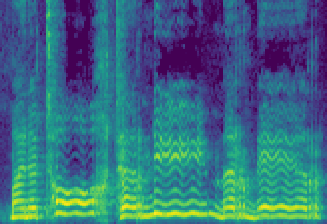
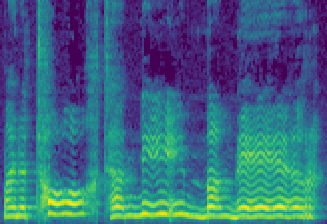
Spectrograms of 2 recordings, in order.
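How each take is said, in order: First: Sung, slow and high, rolling the r in Tochter nimmermehr; singing Meine Tochter nimmermehr with exaggerated rolled r's; over-rolled r. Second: Sung slow and high, rolling only the last r of nimmermehr; rolled final r. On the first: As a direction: roll every r in Tochter nimmermehr hard. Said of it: "That's way too much rolled R". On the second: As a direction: sing it with rage, one rolled r at the end of nimmermehr. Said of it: "you might roll the R at the very end". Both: Shown as a demonstration.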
